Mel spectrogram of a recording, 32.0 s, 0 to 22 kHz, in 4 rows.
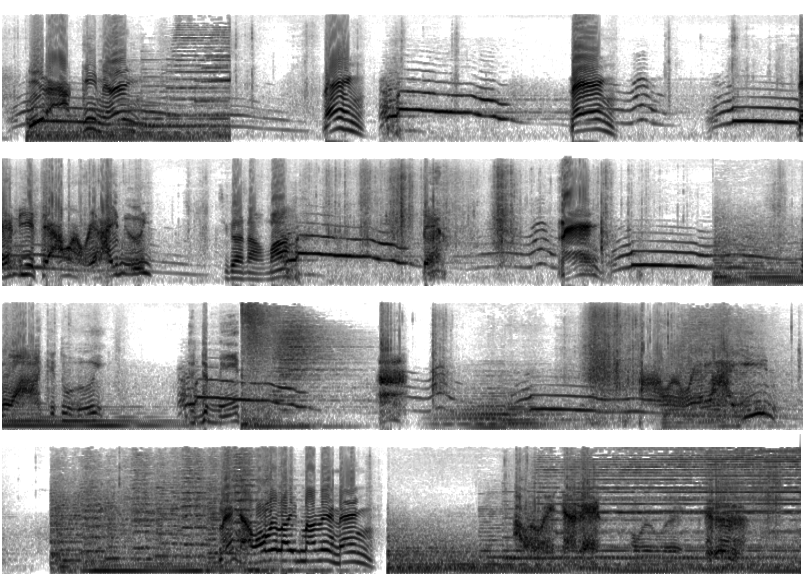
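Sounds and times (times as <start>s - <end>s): person calling in howl-like tones: 0.0s - 3.2s, 3.8s - 10.1s, 10.7s - 16.6s, 17.8s - 19.2s, 19.8s - 23.9s, 29.2s - 31.6s.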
